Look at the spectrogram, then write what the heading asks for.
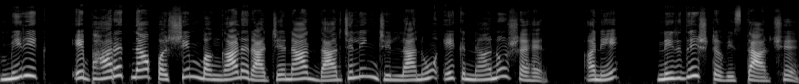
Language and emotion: Gujarati, neutral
